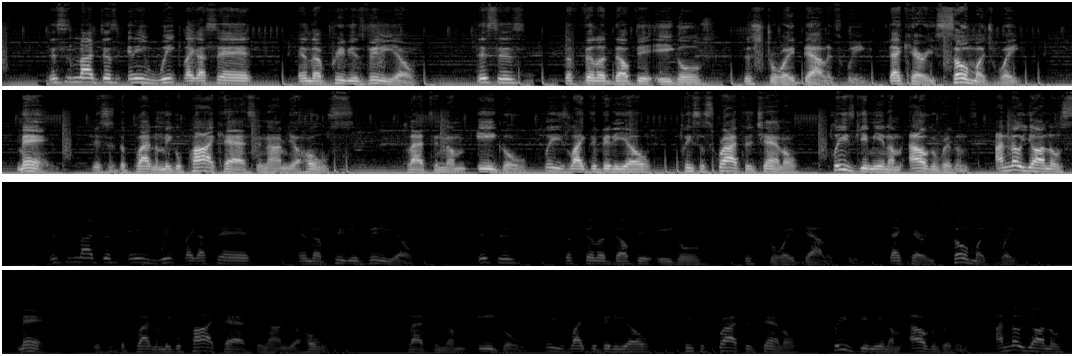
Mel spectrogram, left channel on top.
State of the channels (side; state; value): right; quieter; 33.1 dB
